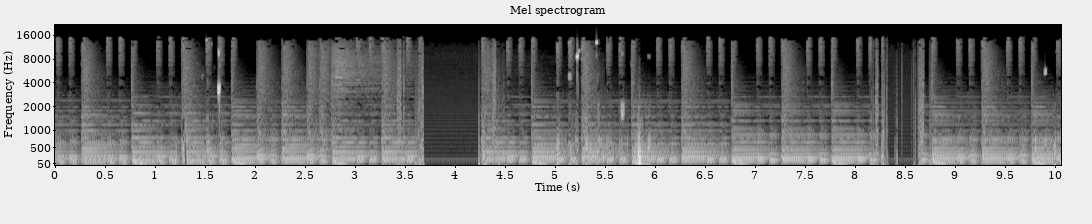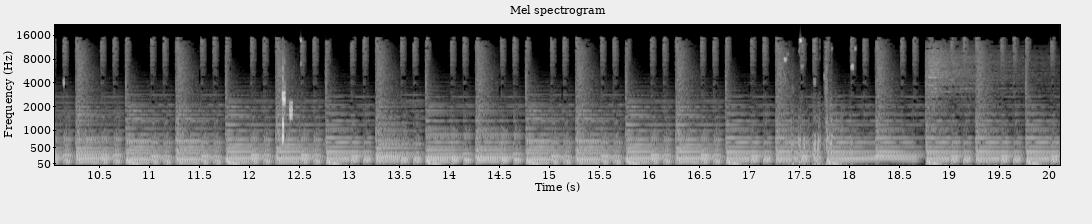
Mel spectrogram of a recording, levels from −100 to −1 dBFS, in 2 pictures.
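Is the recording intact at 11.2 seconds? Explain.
No. At 11.2 seconds, as across the whole clip, the sound is dull, with a gurgling, granular roughness, likely from MP2 compression at a rate that fits roughly 80 kbps. Short of bits, upper sub-bands flicker off and the remaining bands are coarsely quantised.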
